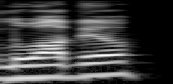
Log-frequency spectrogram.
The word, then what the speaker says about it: Louisville: good lovely thanks for asking no problem a Louisville luaveville it's pronounced luaveville lavville lavville lu Wild though.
